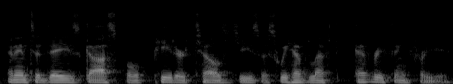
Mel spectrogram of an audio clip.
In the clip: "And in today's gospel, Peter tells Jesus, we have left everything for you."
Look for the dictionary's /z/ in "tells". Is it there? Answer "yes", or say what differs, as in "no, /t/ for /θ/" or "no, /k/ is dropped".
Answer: yes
